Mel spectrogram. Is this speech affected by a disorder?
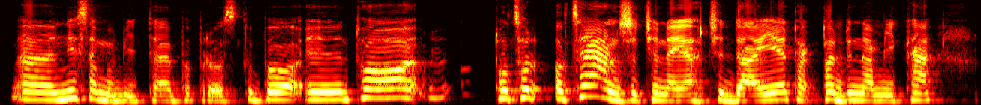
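Yes: hard of hearing, cochlear implant.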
